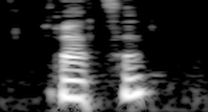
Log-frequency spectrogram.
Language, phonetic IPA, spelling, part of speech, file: Polish, [ˈrat͡sɛ], race, noun, LL-Q809 (pol)-race.wav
